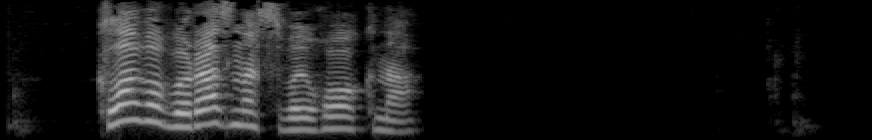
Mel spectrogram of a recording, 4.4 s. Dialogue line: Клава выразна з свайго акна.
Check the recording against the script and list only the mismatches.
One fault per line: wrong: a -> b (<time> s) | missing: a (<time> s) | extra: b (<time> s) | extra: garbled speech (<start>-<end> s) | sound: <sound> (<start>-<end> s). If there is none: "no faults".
no faults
